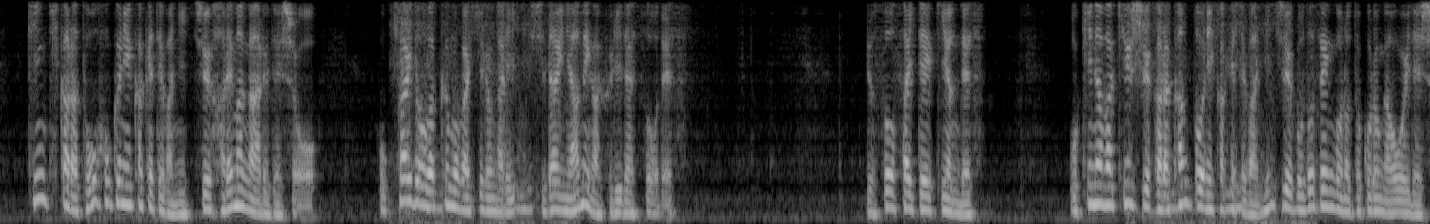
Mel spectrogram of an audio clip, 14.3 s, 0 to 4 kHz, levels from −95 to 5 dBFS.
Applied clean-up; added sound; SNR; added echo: neural separator model SepFormer DNS4.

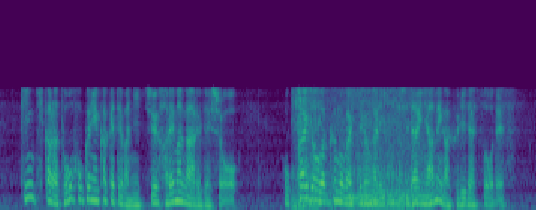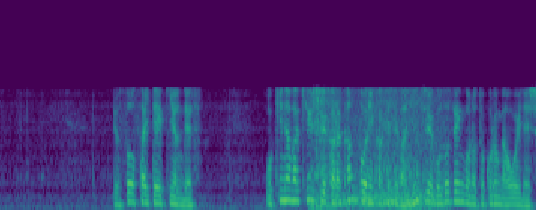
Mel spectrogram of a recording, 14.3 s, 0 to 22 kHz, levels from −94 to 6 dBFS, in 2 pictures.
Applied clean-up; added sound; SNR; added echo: none; Accelerating, revving, vroom; 3 dB; reverberation time 0.4 s.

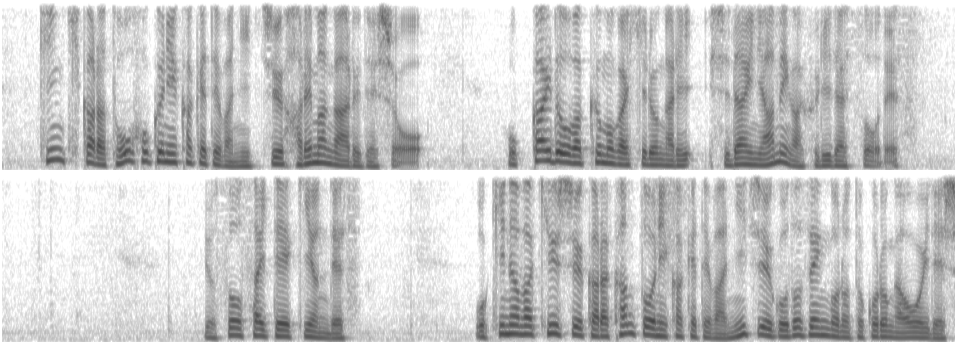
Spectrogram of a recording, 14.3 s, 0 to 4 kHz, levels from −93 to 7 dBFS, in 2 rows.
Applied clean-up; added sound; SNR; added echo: none; none; none; none.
